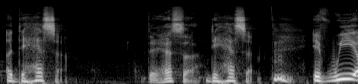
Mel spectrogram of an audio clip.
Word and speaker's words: dehesa: If we're in Spain, it's called a dehesa. Dehesa. Dehesa. Hmm. If we are in, or rather, I'm sorry, the Spanish pronunciation would be dehesa.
